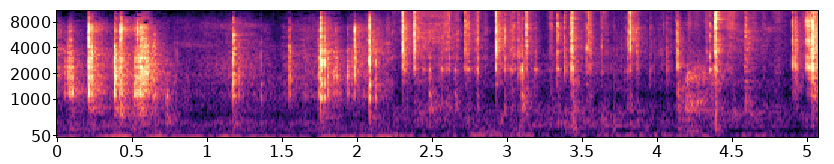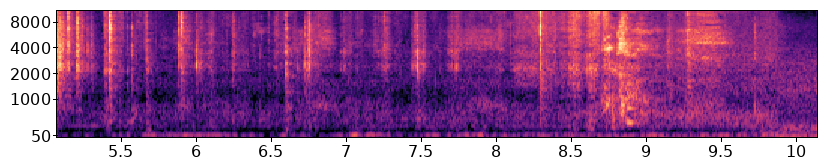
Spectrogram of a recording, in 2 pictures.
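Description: A string of irregular small metallic clicks and clinks as steel bolts and a spanner are handled, while the front brake caliper's mounting bolts are put back in.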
